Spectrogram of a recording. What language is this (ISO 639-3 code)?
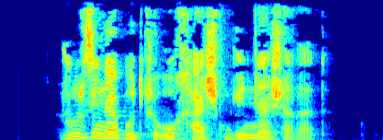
fas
